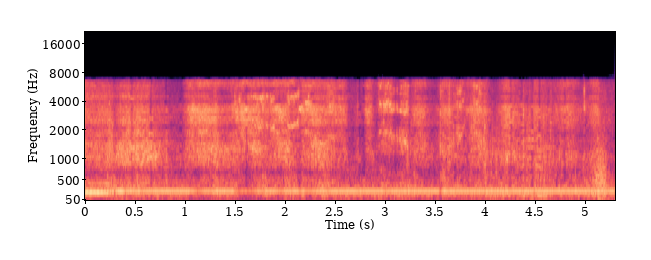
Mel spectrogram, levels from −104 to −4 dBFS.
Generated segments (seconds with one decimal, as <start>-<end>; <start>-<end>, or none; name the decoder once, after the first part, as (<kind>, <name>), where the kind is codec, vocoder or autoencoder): none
